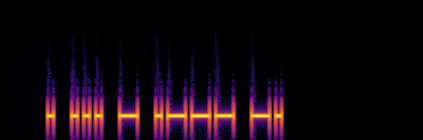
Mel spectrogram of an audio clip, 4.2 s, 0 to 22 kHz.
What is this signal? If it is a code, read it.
Morse code, heard as a keyed tone, about 20 wpm, 700 Hz. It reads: ESTJN
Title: Code Groups - 5 Letter:Numbers - 20wpm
